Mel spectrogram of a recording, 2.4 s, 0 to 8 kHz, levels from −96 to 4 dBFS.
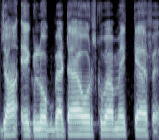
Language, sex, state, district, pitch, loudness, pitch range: Hindi, male, Uttar Pradesh, Muzaffarnagar, 130 Hz, -12 LUFS, 125-130 Hz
